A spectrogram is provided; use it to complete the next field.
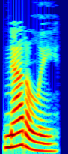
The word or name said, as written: natalie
